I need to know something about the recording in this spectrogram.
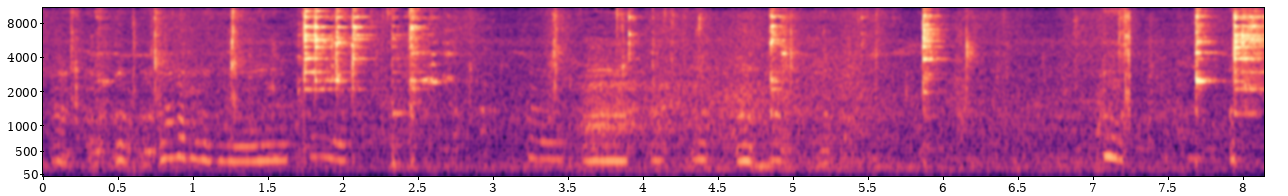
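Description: A spoon scrapes and clinks on a plate.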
